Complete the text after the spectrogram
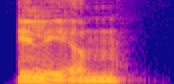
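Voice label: "ileum", English, British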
